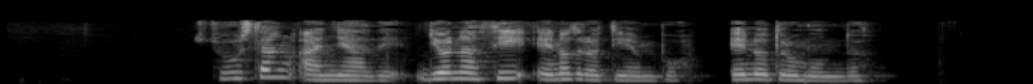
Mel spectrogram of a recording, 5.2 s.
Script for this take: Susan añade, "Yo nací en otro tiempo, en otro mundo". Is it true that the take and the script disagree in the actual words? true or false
false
